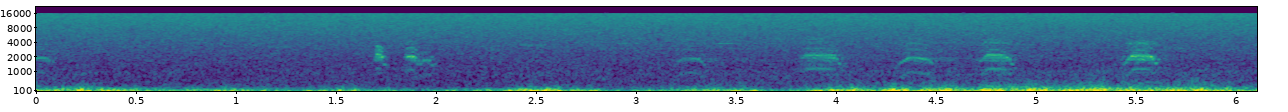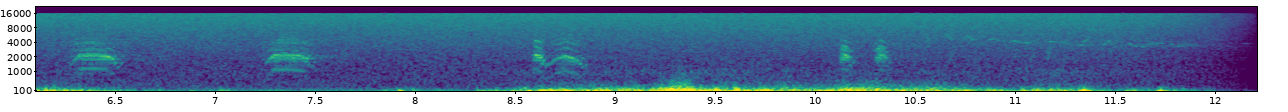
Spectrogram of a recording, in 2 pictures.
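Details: Northern lapwing (Vanellus vanellus) in Latvia giving short, nasal, wheezy calls in loose, irregular bursts, over steady low rumbling wind noise.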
